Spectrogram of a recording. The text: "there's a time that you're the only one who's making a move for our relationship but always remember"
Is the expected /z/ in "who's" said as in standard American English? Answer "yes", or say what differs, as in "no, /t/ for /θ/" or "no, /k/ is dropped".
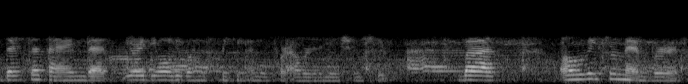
no, /s/ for /z/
